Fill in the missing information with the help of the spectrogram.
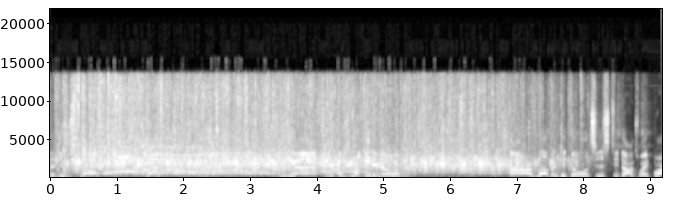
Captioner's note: cheers and applause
